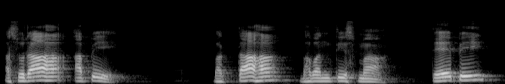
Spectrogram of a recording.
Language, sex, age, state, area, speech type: Sanskrit, male, 30-45, Maharashtra, urban, spontaneous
